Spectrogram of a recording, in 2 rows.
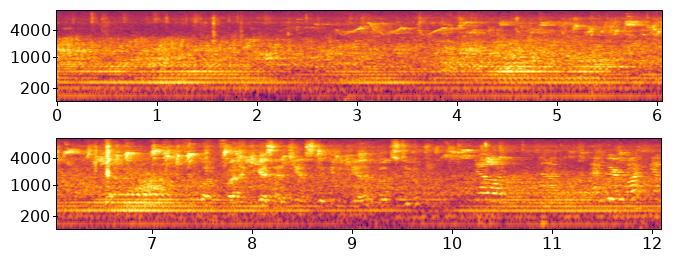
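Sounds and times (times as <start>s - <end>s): engine drone: 0.0s - 12.0s
high rising bird chirps: 2.5s - 9.2s.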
